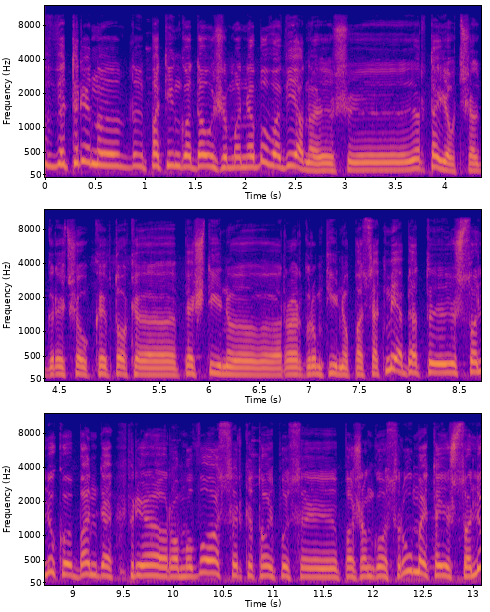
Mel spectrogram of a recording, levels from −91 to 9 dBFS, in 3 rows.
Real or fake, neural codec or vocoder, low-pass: real; none; 9.9 kHz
